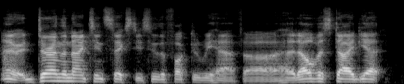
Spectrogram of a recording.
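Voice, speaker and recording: A man from Canada in a crude casual chat, deadpan and halting, mocking himself. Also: medium pitch.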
